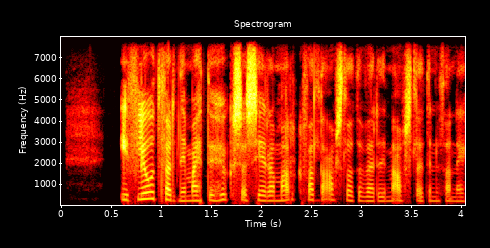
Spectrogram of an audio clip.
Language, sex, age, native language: Icelandic, female, 20-29, Icelandic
